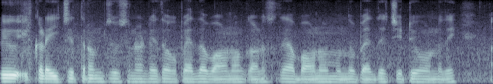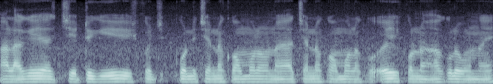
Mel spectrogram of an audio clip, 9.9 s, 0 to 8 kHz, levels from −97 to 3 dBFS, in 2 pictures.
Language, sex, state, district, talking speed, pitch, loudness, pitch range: Telugu, male, Andhra Pradesh, Chittoor, 145 wpm, 100 Hz, -18 LUFS, 95-100 Hz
